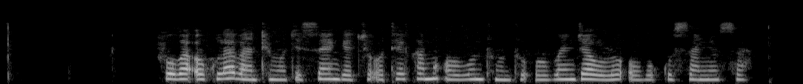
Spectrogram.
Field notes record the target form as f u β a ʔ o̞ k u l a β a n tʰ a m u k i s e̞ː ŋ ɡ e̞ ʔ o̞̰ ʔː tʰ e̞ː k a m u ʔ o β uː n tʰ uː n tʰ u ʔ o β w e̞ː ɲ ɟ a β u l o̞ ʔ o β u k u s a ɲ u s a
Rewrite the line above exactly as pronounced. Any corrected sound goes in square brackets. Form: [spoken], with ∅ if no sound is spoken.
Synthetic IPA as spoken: f u β a ʔ o̞ k u l a β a n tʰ [i] m u [c] i s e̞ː ŋ ɡ e̞ [c] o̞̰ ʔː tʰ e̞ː k a m u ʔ o β uː n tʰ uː n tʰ u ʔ o β w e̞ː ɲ ɟ a [w] u l o̞ ʔ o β u k u s a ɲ u s a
